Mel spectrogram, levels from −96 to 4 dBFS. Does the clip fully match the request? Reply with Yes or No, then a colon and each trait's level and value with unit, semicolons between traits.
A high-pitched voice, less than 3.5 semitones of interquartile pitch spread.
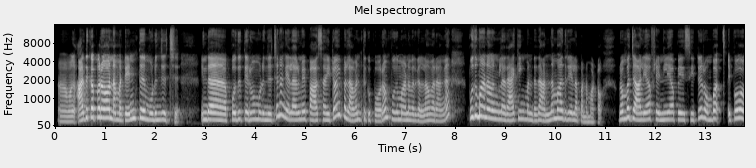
Yes: very high, 250 Hz; average, 3.0 semitones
